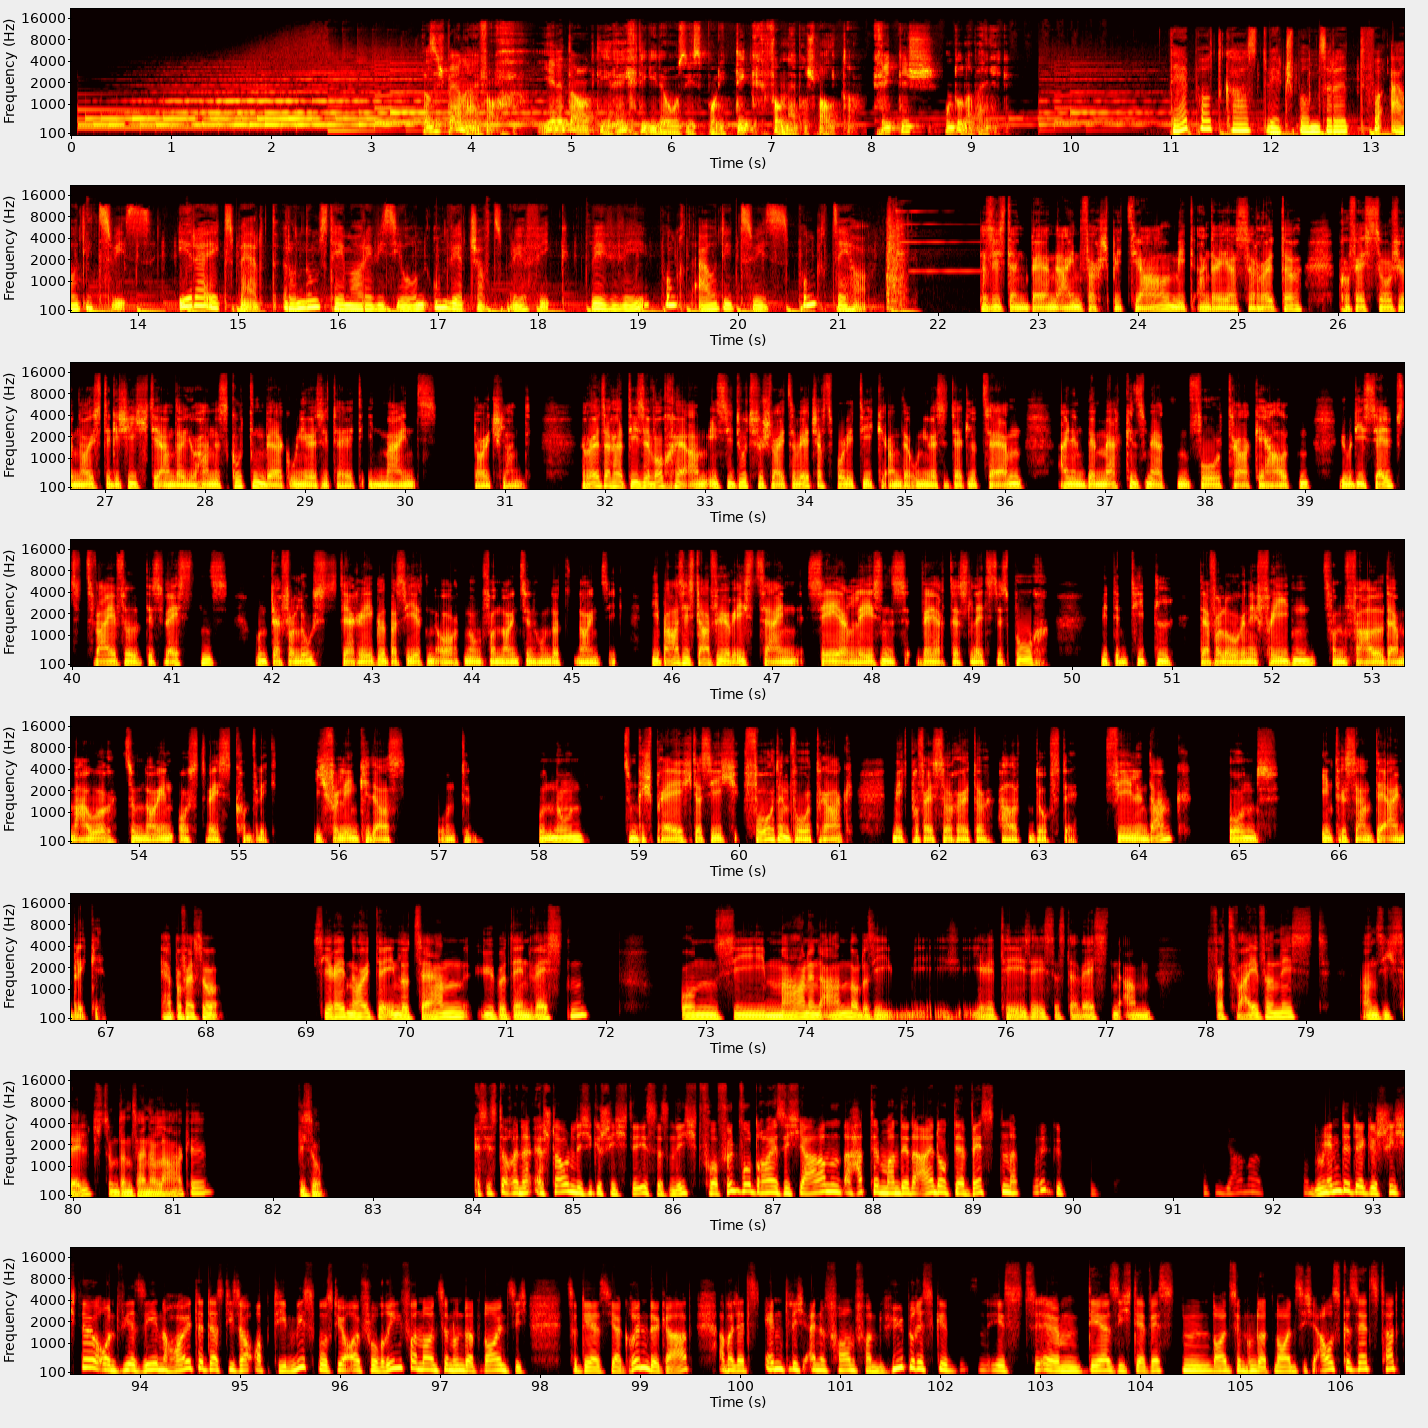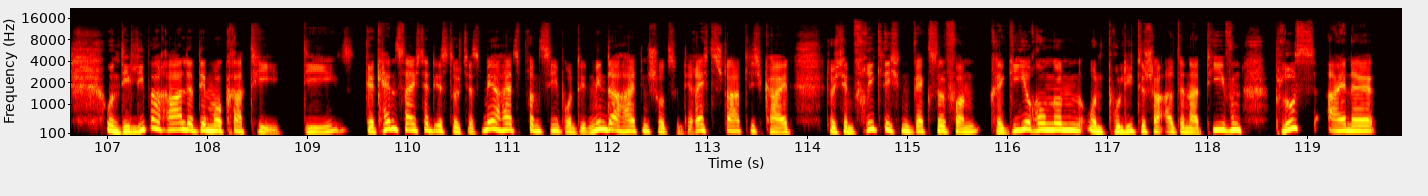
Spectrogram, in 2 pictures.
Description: Interview mit Prof. Dr. Andreas Rödder, Universität Mainz über die Selbstzweifel des Westens und die Herausforderungen von Aussen.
